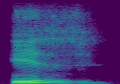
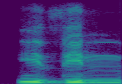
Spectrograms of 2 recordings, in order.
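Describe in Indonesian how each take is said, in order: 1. Kata ini berakhir dengan konsonan mati. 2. Kata ini berakhir dengan vokal sambung yang ditambahkan. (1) "Dia sukun zalnya" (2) "Kalau mau disambung atau diwasol, kita kasrohkan zalnya"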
